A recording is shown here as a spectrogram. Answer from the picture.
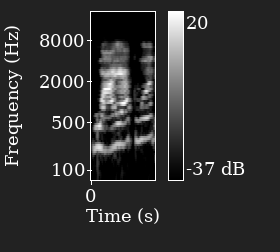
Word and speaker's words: guaiac wood: So it's guaiac wood. It's spelled GUAIACWOOD.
